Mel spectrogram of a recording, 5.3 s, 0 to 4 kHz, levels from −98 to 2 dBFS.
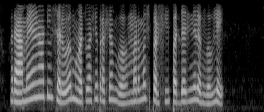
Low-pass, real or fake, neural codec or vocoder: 3.6 kHz; fake; codec, 16 kHz in and 24 kHz out, 2.2 kbps, FireRedTTS-2 codec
